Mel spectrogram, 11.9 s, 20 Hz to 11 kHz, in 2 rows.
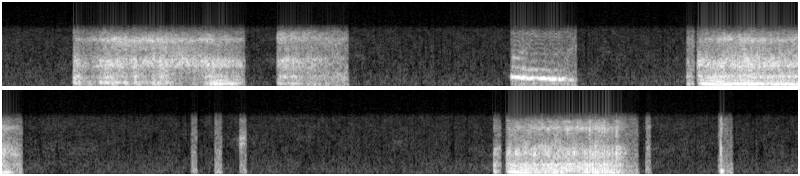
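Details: Adult man snoring loudly in sleep: rough, rattling breathing noises in bursts about 13 a minute, with quiet gaps between them.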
